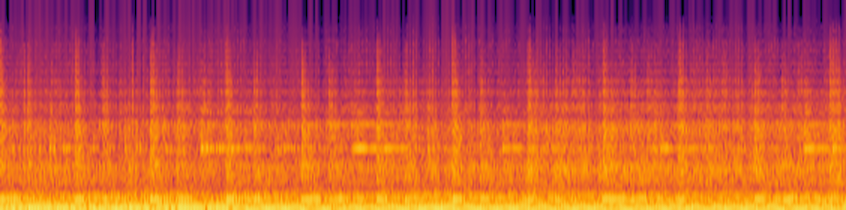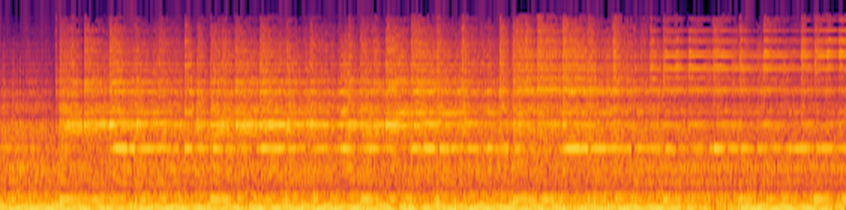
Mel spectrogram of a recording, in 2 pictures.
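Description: Live experimental noise music from modular synthesizers and a keyboard: a heavy low bass drone with a pulsing mid tone and crackling clicks. About halfway through, a bright high whining tone and hiss come in over it.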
